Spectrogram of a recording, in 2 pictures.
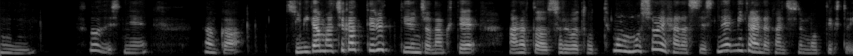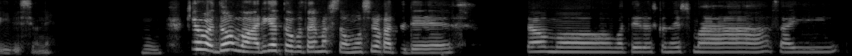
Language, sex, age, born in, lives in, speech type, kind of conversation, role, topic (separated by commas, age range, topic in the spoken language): Japanese, female, 40-44, United States, United States, conversation, unstructured, none, 誰かを説得するときに大切にしていることは何ですか？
